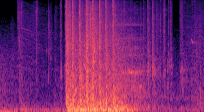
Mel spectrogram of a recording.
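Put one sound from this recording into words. A burst of rapid gunfire rings out loudly.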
